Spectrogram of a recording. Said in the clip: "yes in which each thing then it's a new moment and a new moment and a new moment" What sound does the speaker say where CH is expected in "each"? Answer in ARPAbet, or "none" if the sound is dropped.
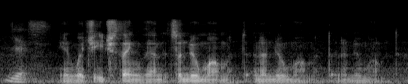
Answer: CH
